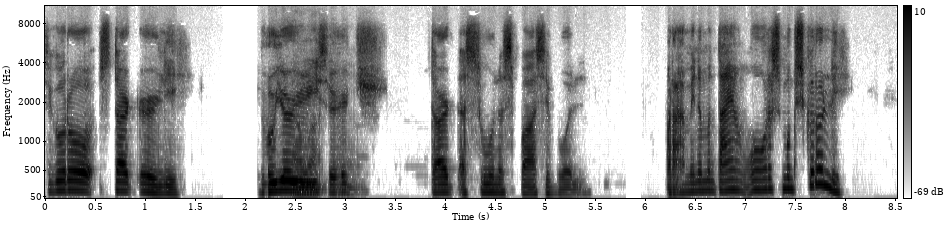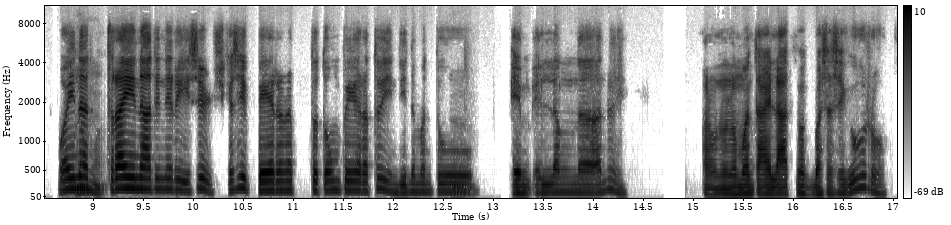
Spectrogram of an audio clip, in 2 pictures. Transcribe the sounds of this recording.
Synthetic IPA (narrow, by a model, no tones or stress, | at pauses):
sɪɡuːɾo̞st̪aɹt̪ʔɛɹli | t̪ujoɹɹisɛɹt͡ʃ | st̪aɹt̪ɐsːuːnɐspasɪbol | mɐɾʔa̰ːmɪnɐmant̪aːjoɐŋʔo̞ːɾɐsmɐɡskɾolɛ | wajnɐt̪ːɾajnaːt̪ɪnɪɾisɛɹt͡ʃkɐs̬ɛpɛːɾɐnɐt̪ot̪oʔoŋpɛːɾɐt̪o̞hɪnd̪inɐmant̪o | ʔɛmʔɛlːɐŋnɐʔɐno̞ʔɛ | pɐ̰ɾonoŋnɐmant̪aːjolɐhat̪̚mɐɡ̚bɐsas̬ɪɡuːɾo̞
